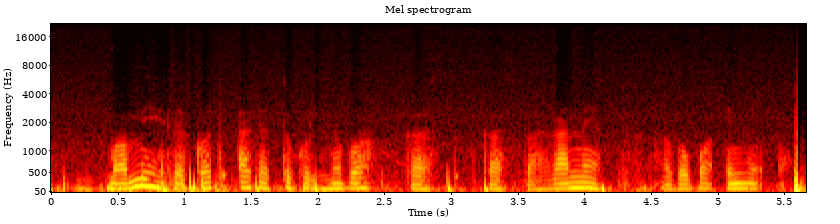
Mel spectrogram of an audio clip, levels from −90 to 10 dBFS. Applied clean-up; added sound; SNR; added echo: none; none; none; none.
